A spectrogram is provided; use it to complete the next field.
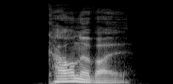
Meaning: carnival
- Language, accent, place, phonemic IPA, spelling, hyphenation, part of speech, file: German, Germany, Berlin, /ˈkaʁnəval/, Karneval, Kar‧ne‧val, noun, De-Karneval.ogg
